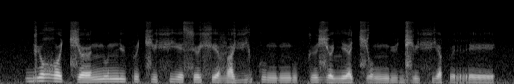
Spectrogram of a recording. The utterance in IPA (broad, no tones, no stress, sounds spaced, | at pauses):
ɡ y ʁʷ œ t͡ɕ œ n u n y p ʏ t͡ɕ y fʲ e s ʏ xʲ a v a vʲ o k u ŋ u ŋ u k ʏ ʑ œ lʲ a t͡ɕ o ŋ y d͡ʑ y fʲ a p ʏ r e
